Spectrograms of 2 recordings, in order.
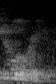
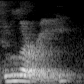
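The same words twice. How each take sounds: First: The word is said with two syllables. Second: The word is said with three syllables. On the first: It is the American form. The speaker calls it right. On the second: It is the British form. The speaker calls it wrong.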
